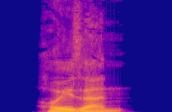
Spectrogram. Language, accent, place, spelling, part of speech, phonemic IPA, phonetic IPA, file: German, Germany, Berlin, Häusern, proper noun / noun, /ˈhɔɪ̯zɐn/, [ˈhɔʏ̯zɐn], De-Häusern.ogg
- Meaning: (proper noun) a municipality of Baden-Württemberg, Germany; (noun) dative plural of Haus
